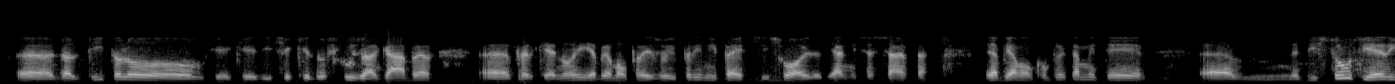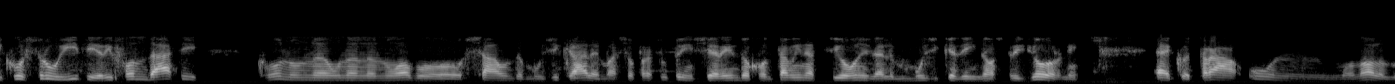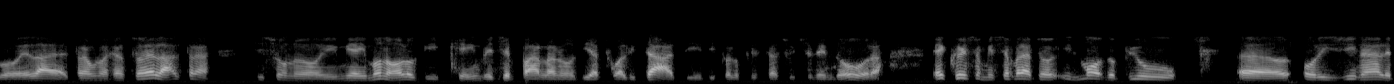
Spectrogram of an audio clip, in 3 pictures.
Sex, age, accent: male, 50-69, native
